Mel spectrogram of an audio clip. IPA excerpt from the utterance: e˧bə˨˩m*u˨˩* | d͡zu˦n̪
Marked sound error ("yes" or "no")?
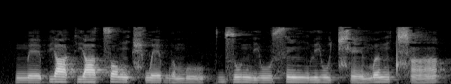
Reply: no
